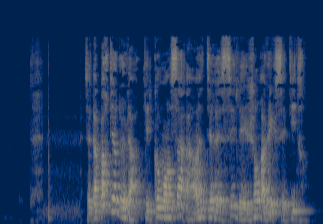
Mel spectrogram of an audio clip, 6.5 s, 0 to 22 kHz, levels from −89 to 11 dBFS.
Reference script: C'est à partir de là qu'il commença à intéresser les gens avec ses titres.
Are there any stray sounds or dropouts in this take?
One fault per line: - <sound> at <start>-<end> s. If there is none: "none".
- thud at 1.0-1.1 s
